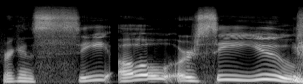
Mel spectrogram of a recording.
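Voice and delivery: high, slow, spelled-out question; mock alarmed question. Dad asking son which C word, mock alarm. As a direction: stretch out each letter in a high voice.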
